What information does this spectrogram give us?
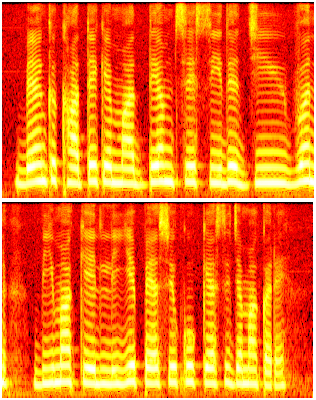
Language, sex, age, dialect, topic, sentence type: Hindi, female, 31-35, Kanauji Braj Bhasha, banking, question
